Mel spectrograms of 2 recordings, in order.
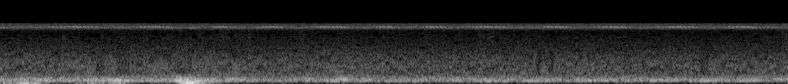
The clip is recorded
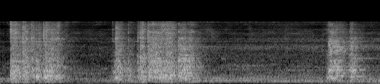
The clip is remade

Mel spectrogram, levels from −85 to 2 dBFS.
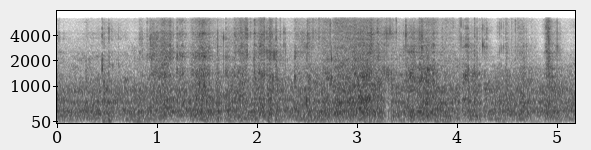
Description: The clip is remade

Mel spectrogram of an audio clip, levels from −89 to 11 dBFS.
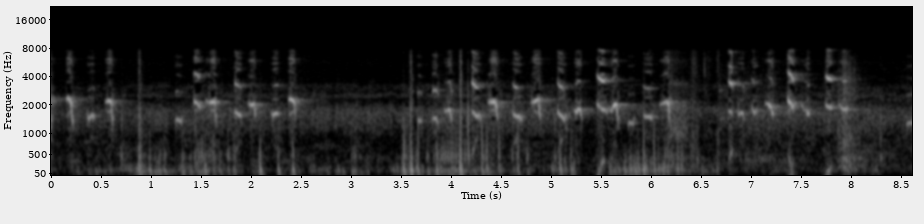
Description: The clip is recorded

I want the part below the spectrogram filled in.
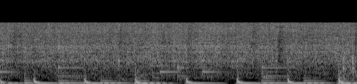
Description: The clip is recorded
